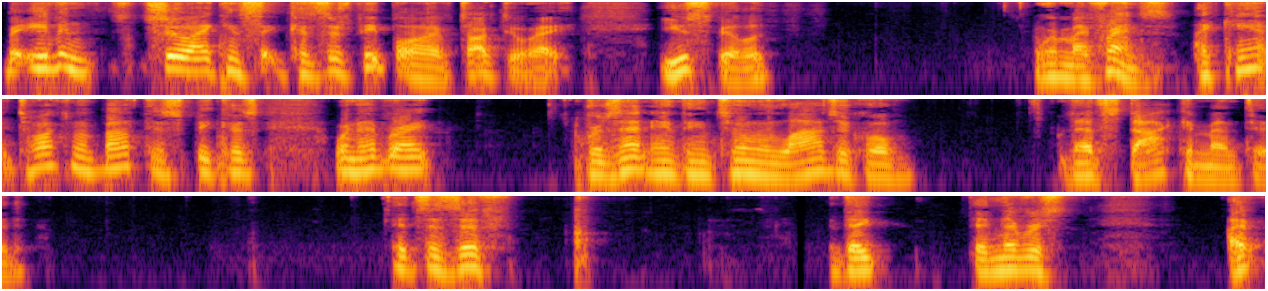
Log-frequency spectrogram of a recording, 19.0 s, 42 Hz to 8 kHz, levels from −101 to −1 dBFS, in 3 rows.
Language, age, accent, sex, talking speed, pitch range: English, 50-69, American, male, 135 wpm, 110-160 Hz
